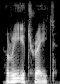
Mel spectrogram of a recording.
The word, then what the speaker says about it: reiterate: That said, dear listeners, now let's have a following word, which is reiterate. Reiterate. The stress on the second syllable.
